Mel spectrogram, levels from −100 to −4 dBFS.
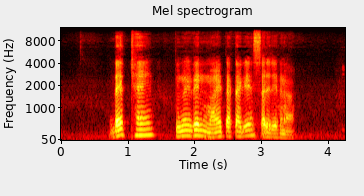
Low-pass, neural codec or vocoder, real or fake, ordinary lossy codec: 10.8 kHz; codec, 24 kHz, 0.9 kbps, WavTokenizer, medium music audio release; fake; MP3, 96 kbps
